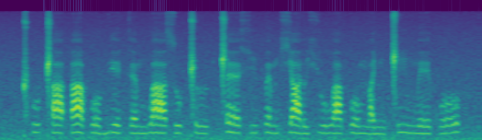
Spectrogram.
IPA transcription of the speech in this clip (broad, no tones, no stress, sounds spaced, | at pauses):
ǁʰ u ǁ a ʔ a p o bʲ e k ɛ m w a s u ǁ ɯ | ǁ ɛ x i p ɛ m ç a ɾ ɯ ç u w a p o m a ɲ ǁ i m e p o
